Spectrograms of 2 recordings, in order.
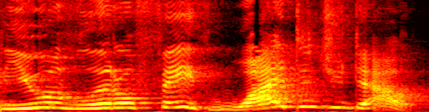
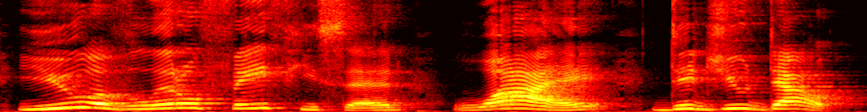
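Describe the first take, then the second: First: Mild mock scolding, pitched up; acted rebuke. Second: Slow, drawn-out reading of a reproach; measured scripture reading. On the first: Preacher voicing Jesus rebuking Peter for doubting, reproachful. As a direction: imitate a reproachful teacher, higher and insistent. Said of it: "he rebuked him". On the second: A narrator's reading. Preacher reading Jesus' words to the congregation, measured. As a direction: read it out slowly, lingering on the question.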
